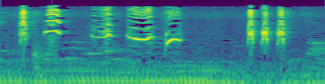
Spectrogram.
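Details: Female white-rumped shama, caged, singing to stimulate caged males: scattered squawky and whistled notes, some with sharp upswept or down-slurred shapes, in short uneven bursts with gaps between them.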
